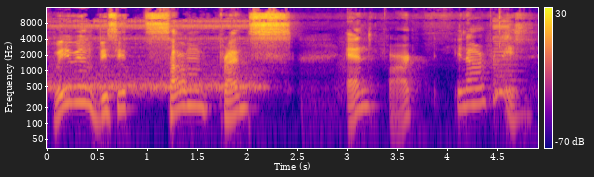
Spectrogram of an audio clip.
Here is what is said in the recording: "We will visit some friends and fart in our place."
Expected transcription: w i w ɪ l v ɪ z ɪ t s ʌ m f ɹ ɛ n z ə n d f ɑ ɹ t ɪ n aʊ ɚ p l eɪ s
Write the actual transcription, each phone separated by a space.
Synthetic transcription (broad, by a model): w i w ɪ l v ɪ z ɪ t s ʌ m p ɹ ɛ n s ə n d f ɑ ɹ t ɪ n aʊ ɚ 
